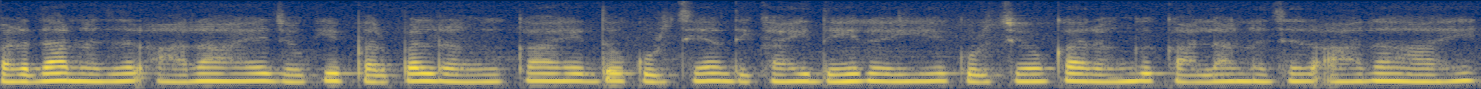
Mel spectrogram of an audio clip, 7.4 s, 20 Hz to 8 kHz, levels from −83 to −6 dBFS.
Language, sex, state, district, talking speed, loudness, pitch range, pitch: Hindi, female, Chhattisgarh, Korba, 200 wpm, -18 LUFS, 190-210 Hz, 200 Hz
